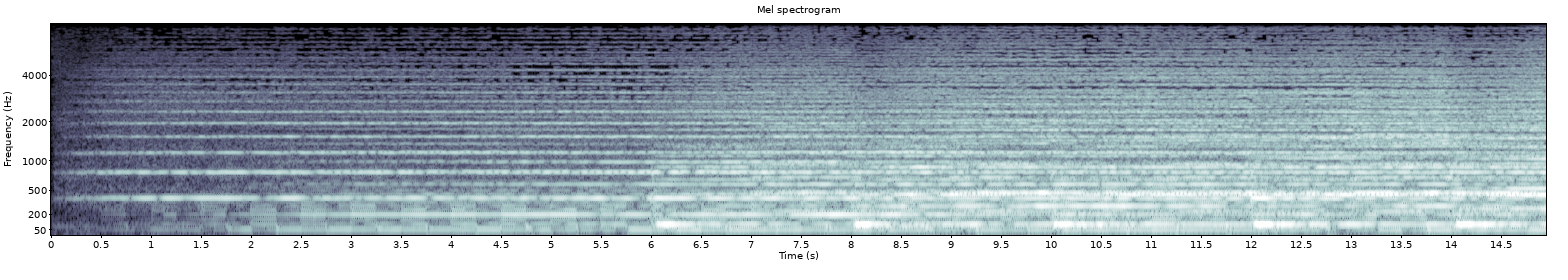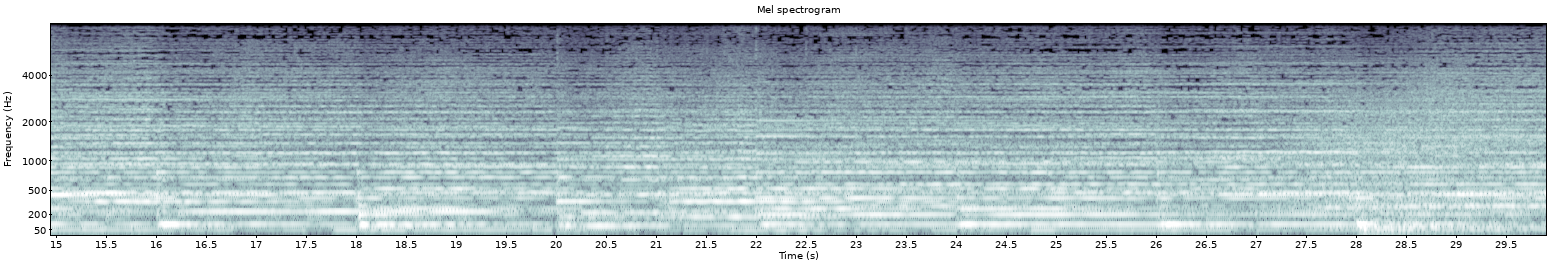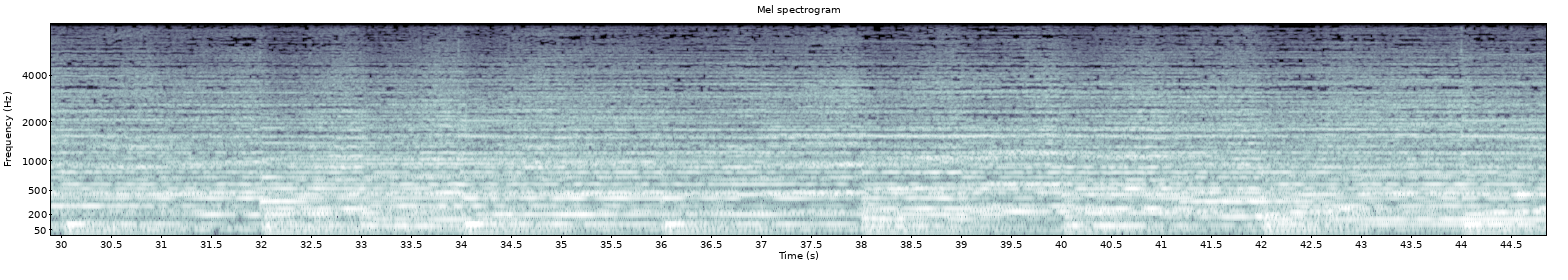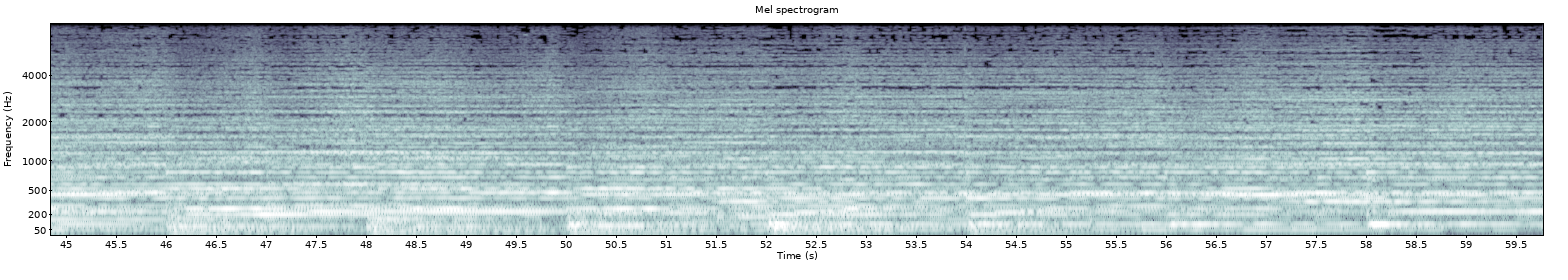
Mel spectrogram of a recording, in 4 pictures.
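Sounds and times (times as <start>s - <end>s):
ambient prayer music: 0.4s - 59.7s.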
